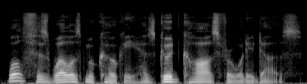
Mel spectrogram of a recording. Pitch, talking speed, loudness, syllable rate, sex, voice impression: 100 Hz, 235 wpm, -21 LUFS, 5.2 syllables/s, male, very masculine, adult-like, slightly thick, cool, intellectual, slightly sweet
